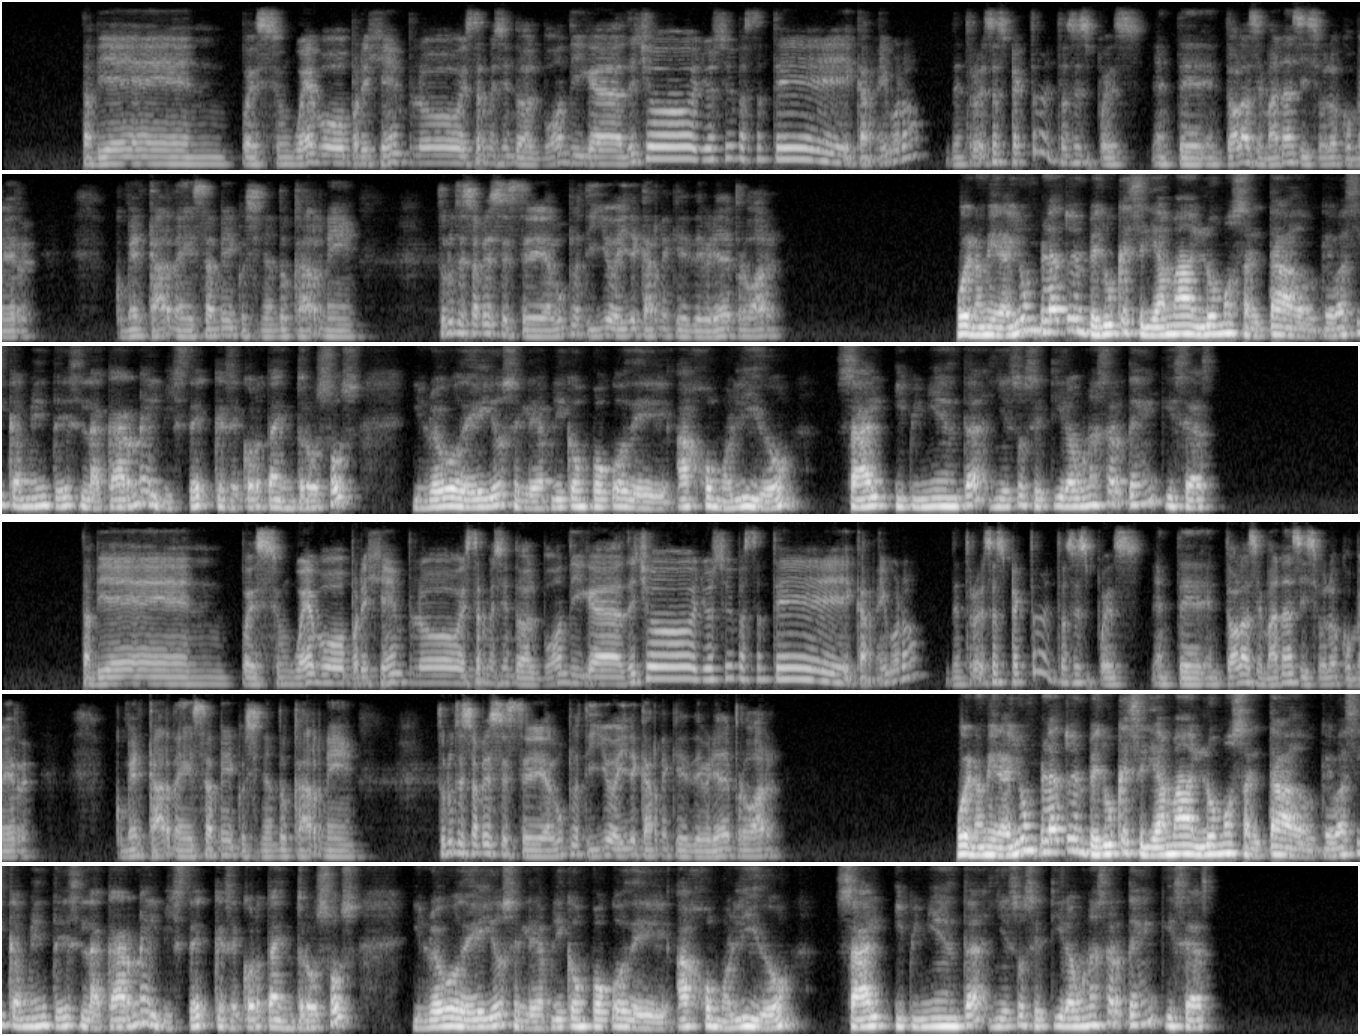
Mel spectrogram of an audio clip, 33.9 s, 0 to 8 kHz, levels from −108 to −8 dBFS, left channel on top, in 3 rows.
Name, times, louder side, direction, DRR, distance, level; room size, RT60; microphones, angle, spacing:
voice 1, 0.7-7.6 7.9-11.5 11.9-14.2 14.9-17.8, right 1 dB, 45° right, 1.9 m, -36 dB
voice 2, 19.3-25.5 26.0-29.2 29.6-32.7, right 1 dB, 25° right, 0.9 m, -24 dB
7.2 x 6.0 x 2.4 m
head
